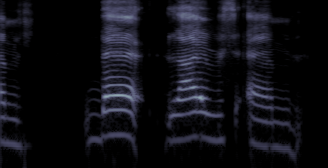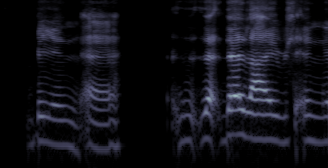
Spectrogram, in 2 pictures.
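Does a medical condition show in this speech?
Yes: cerebral palsy.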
